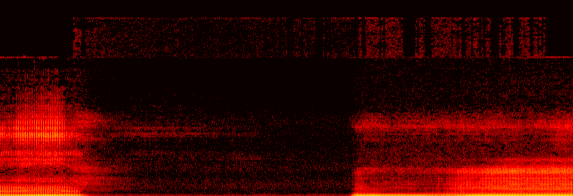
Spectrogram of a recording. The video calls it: English bulldog snoring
